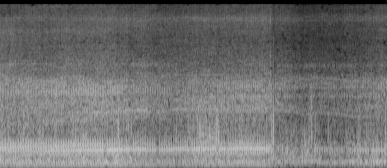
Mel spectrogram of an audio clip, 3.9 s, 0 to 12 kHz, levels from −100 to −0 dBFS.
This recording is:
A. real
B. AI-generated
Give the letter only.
A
